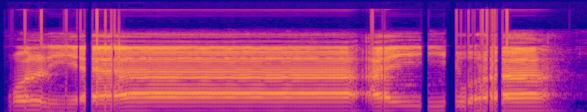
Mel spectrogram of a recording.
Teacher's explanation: maka dibacanya panjang 5 harokat atau 2,5 alif ya. Jadi qul ya ayyuha ya, ya 5 ketukan ya.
